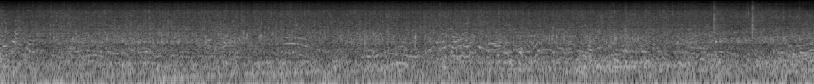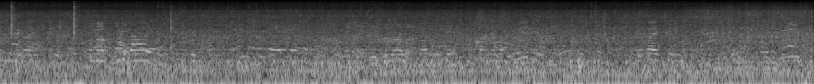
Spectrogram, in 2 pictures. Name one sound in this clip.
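Water trickles and splashes over rocks.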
